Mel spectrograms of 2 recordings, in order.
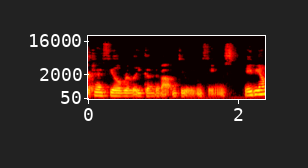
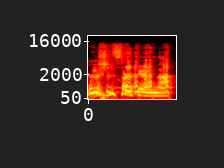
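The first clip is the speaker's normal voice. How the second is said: laughing; 12 semitones higher, 6 dB louder than usual. Real, not acted. Laughing agreement.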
